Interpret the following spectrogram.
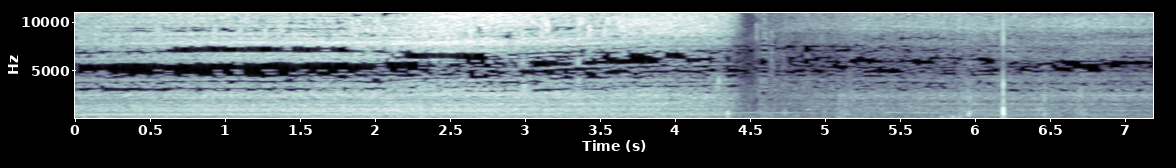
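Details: Indian rock python, described as a giant snake, hissing: a steady, loud, airy broadband hiss lasting about four seconds, then fading to quieter background with a sharp click and people nearby.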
